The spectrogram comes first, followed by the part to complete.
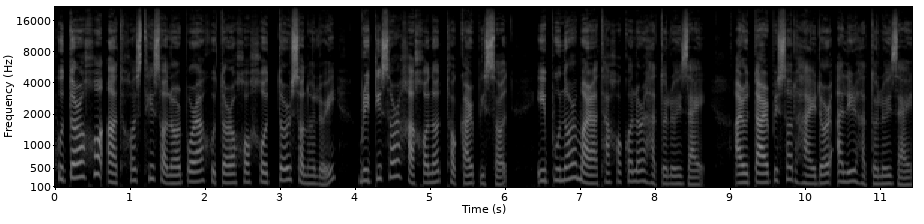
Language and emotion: Assamese, neutral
